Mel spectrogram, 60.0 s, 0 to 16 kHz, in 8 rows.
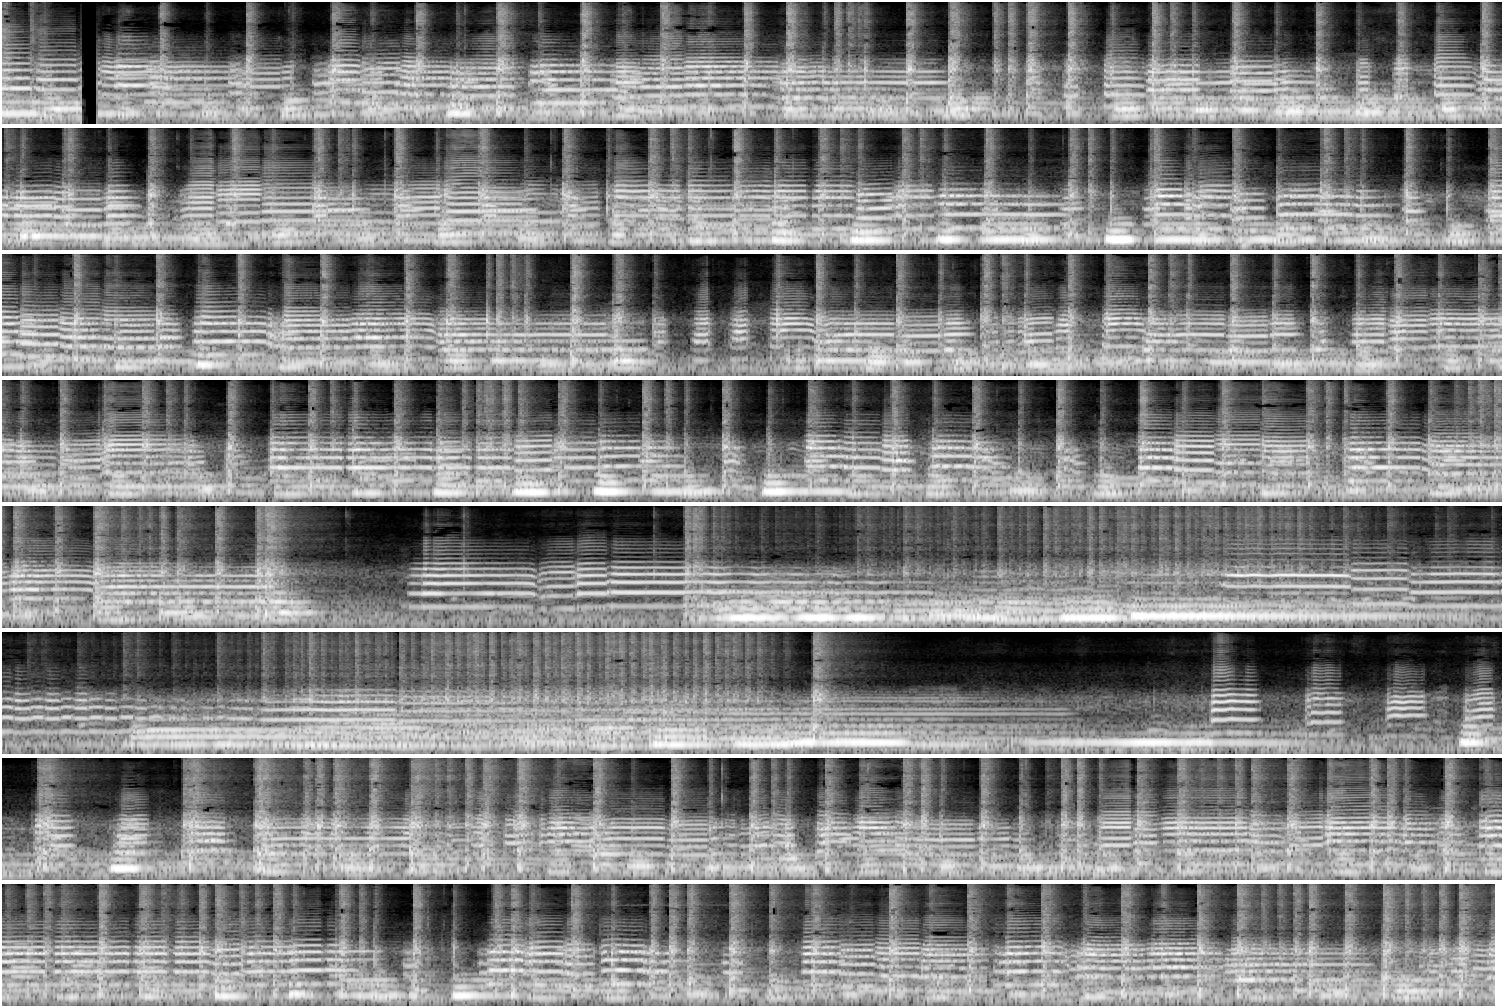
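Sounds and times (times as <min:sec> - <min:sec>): brass band playing: 0:00.0 - 0:59.9
snare drum beat: 0:19.0 - 0:31.6, 0:33.4 - 0:37.4, 0:38.0 - 0:41.8, 0:45.2 - 0:59.9.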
